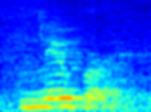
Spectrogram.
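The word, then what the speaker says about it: Neuber: I'm going to spell it for you. It's N-E-U, B as in boy, E-R. Newberg.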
